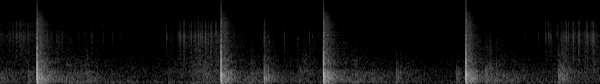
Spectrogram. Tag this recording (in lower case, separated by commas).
explosion, fireworks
